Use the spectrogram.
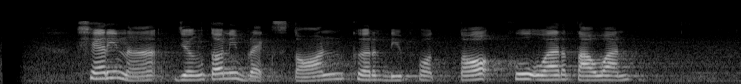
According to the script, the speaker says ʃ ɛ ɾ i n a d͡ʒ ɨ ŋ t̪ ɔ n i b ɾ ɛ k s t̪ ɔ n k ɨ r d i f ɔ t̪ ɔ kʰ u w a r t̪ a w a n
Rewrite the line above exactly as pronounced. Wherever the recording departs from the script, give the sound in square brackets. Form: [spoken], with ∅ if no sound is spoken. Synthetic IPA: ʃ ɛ ɾ i n a d͡ʒ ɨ ŋ t̪ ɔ n i b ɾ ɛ k s t̪ ɔ n k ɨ r d i f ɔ t̪ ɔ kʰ u w a r t̪ a w a n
